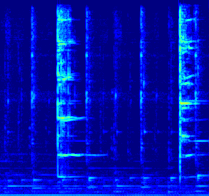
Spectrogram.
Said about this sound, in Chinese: 我敲了敲空酒杯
